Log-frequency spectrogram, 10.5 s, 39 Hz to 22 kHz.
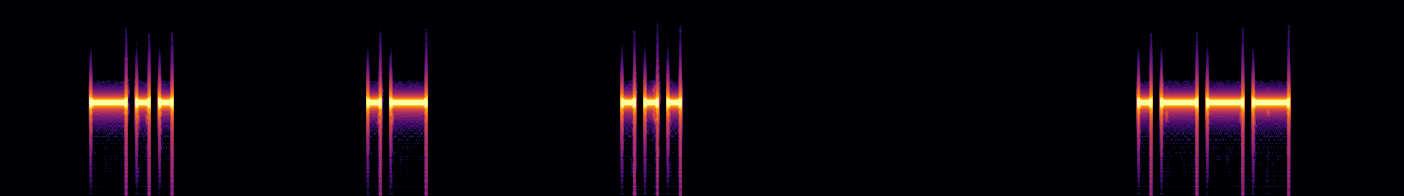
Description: Morse code, heard as a keyed tone, about 14 wpm, spaced as for 5 wpm, 800 Hz. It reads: DAS J
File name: Morsekurs / Witze / Witz 02. Juni 2026 25 F70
